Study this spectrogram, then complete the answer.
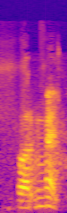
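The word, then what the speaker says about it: Fermat: फॉर्मेट। हाँ, तो ये इनका भी नाम जो है फर्मा है एक्चुअली, टी साइलेंट है इसमें, इट्स ओनली कॉल्ड फर्मा।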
